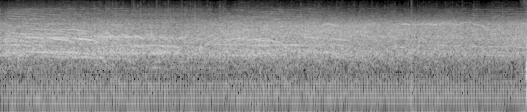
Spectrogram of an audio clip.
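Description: Large baseball stadium crowd cheering, a dense, steady roar of many voices.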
